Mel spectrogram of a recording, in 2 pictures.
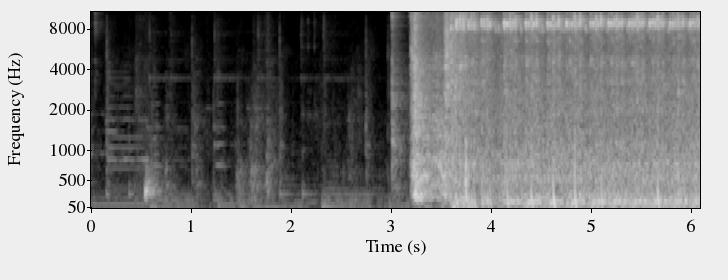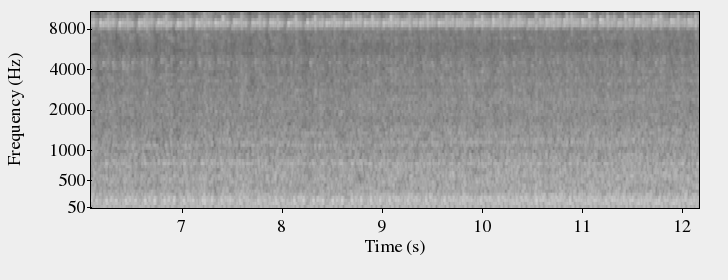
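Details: VW Sunbug air-cooled flat-four, engine just reinstalled with rebuilt transmission, mechanical oil pressure gauge fitted: starter catches and it settles into a steady, even, clattery idle; runs smooth and healthy.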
